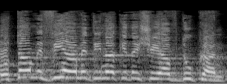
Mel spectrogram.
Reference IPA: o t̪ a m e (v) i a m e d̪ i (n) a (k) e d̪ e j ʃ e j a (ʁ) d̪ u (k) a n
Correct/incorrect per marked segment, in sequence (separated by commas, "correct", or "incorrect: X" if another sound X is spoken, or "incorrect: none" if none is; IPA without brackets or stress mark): correct, correct, correct, incorrect: v, correct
